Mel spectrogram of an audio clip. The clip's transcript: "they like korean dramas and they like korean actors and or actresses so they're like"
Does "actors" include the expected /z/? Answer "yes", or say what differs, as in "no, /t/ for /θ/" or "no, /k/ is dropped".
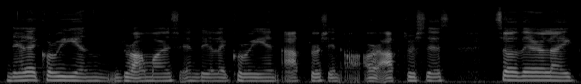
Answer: no, /s/ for /z/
